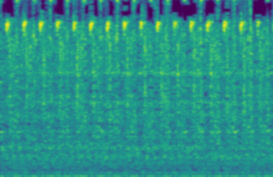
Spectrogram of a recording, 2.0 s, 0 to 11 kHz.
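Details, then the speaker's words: 1985 Ford Ranger, Ford 2.8 V6 with solid lifters, warming up at idle: rough missing idle with light quick tapping from one of the first two driver's-side cylinders; too much valve lash suspected, possibly something deeper, not confirmed. "okay i've got it to idle down a little bit it's you can see it's missing you can hear possibly the tapping coming from one of these two cylinders"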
